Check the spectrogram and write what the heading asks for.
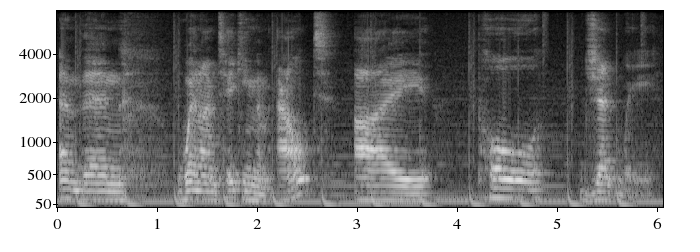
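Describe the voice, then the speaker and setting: Man, casual vlog review, halting conversational delivery, echoey room, distant from the mic, mid pitch. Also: steady tone. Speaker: video reviewer. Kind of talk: casual product review to camera. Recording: echoey bare apartment, distant mic, faint music.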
